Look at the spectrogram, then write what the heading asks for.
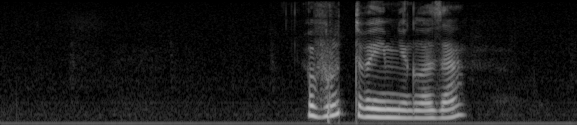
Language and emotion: Russian, neutral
